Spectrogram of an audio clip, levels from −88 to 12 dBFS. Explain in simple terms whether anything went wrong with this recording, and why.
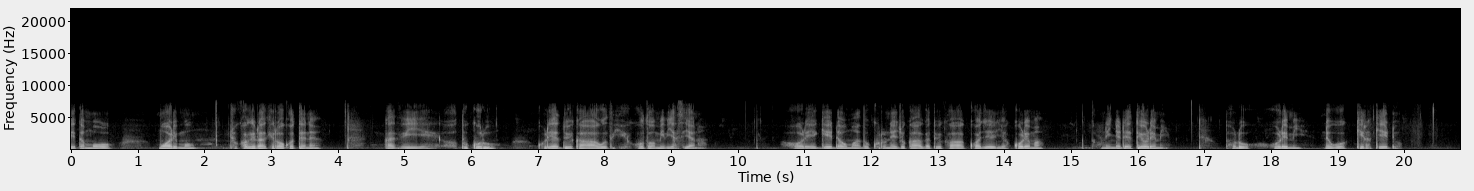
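Nothing went wrong with this speech recording.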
